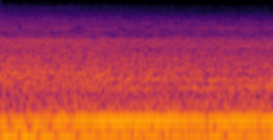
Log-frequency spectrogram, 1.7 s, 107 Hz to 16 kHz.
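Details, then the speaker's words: 1984 Chevrolet Chevette 1.6 L four-cylinder with new battery, front-end collision damage: steady, even low idle hum, constant tone, no misses, knocks or ticks. Normal healthy idle. "Good runner though, fires right up. Runs very, very well."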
